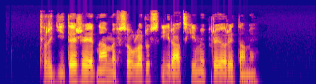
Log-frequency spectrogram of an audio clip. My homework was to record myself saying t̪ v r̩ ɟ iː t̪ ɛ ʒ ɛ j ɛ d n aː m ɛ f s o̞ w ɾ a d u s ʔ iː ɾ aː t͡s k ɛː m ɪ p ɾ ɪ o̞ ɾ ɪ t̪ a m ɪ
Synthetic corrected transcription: t̪ v r̩ ɟ iː t̪ ɛ ʒ ɛ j ɛ d n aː m ɛ f s o̞ w l a d u s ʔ iː ɾ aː t͡s k iː m ɪ p ɾ ɪ o̞ ɾ ɪ t̪ a m ɪ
